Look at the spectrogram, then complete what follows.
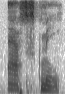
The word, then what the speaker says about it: AFSCME: And that's Janus versus Asks Me. It's pronounced a couple different ways depending on how you want to manage that very awkward acronym.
